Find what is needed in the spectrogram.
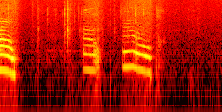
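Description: A cat meowing three times in short calls that fall in pitch; the last is the longest, and it is quiet after it.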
